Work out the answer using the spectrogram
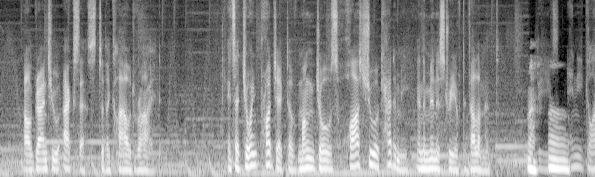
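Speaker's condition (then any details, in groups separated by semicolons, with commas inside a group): No condition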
